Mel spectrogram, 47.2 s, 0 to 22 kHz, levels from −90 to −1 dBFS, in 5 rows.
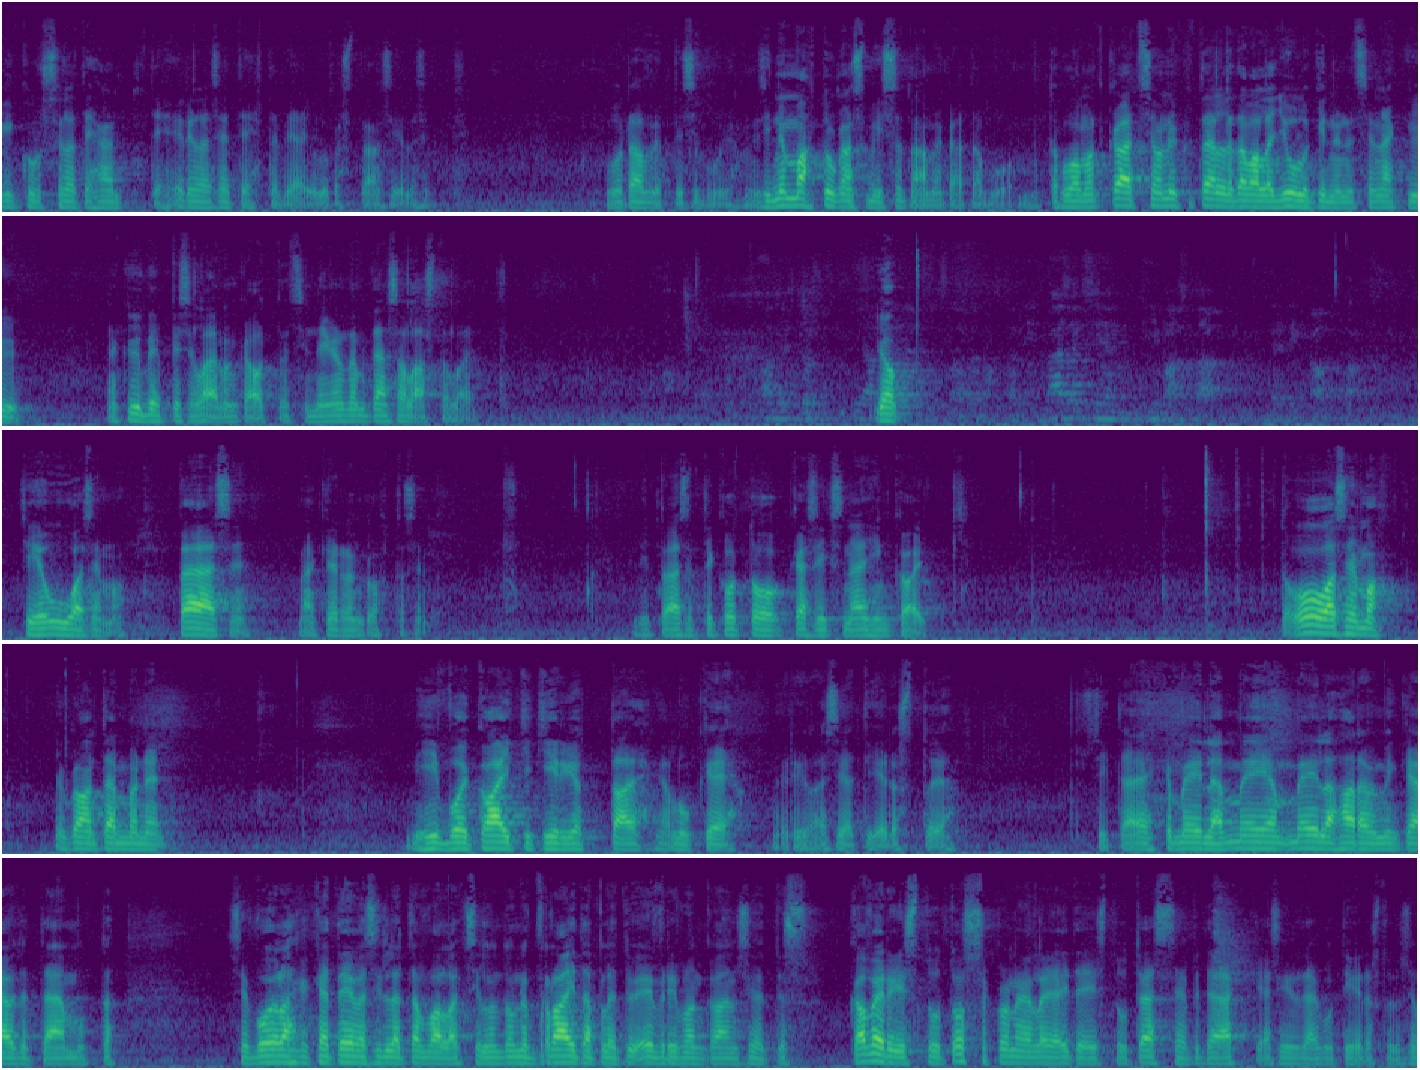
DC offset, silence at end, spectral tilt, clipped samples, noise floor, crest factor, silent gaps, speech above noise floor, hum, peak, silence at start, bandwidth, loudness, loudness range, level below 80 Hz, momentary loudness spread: under 0.1%; 0 s; -6 dB/octave; under 0.1%; -62 dBFS; 24 dB; none; 29 dB; none; -10 dBFS; 0 s; 16.5 kHz; -32 LUFS; 11 LU; -66 dBFS; 19 LU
